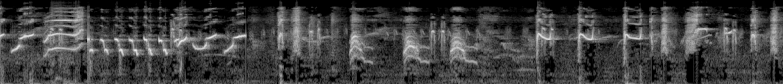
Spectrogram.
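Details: Oriental magpie-robin lure song for settled and juvenile birds: a rapid run of repeated stacked chirps, then whistled slurs, harsh buzzes and clicks in a busy, varied stream.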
